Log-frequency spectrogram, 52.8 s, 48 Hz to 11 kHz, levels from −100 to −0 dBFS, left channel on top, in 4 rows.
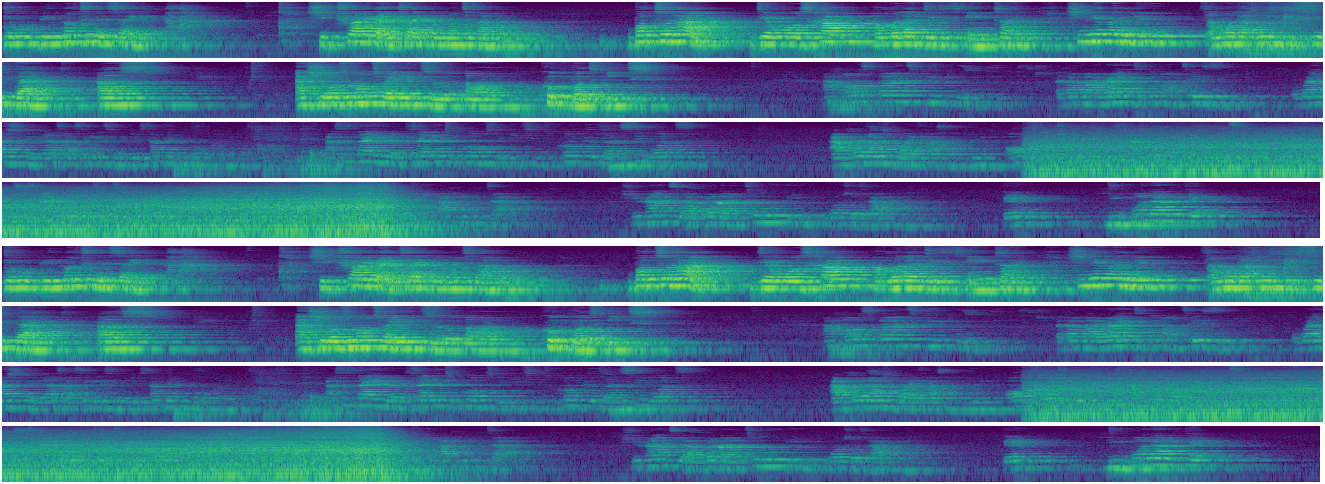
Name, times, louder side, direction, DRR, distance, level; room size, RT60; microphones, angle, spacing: voice 1, 0.0-1.4 1.6-1.9 3.1-5.2 6.3-7.0 7.5-8.4 8.7-10.2 10.7-11.6 12.0-13.6 14.2-14.6 16.1-18.2 18.6-19.6 32.6-32.7 46.7-46.8 50.8-51.0, equal, 70° left, -6 dB, 1.0 m, -22 dB
voice 2, 21.4-22.9 23.7-25.5 26.1-28.7 29.6-31.4 32.0-33.1 34.7-38.5 38.8-38.9 39.7-41.6 42.5-44.7 45.9-48.6 49.6-49.8 50.7-51.6, equal, 20° left, -5 dB, 1.5 m, -39 dB
sound 1, 36.6-43.4, right 1 dB, 35° right, 1.3 m, -29 dB
10.0 x 4.1 x 2.3 m, 1.4 s
head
